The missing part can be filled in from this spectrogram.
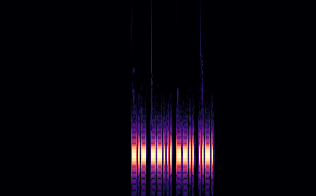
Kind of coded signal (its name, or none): Morse code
